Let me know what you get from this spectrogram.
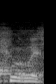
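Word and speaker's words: Fuglei: All Fuglies are related. Evidently so. If it's spelled F-U-G-L-I-E or F-U-G-L-E-I.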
